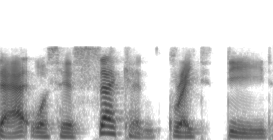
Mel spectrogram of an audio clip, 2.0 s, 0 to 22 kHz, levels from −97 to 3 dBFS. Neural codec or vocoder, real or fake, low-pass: none; real; 5.4 kHz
